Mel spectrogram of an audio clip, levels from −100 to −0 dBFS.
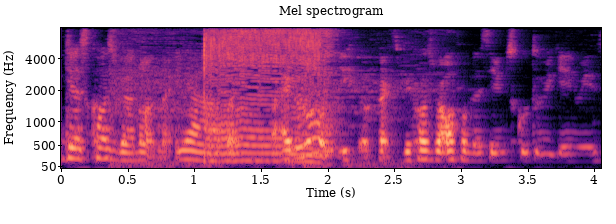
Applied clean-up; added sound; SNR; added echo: classical method WPE with log-MMSE.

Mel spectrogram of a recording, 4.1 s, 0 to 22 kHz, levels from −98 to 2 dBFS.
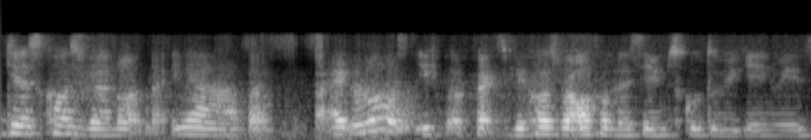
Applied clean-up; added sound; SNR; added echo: neural separator model SepFormer DNS4.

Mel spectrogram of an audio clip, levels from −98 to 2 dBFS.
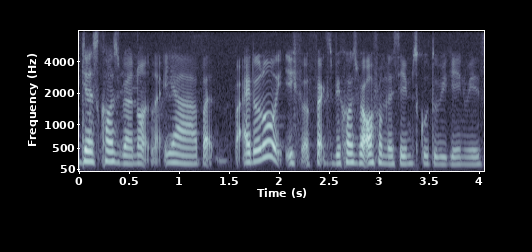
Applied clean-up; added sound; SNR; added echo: none; none; none; none.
